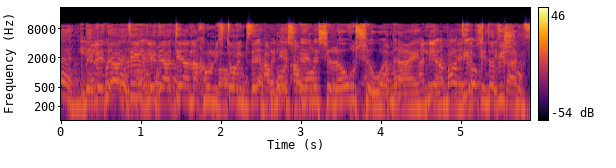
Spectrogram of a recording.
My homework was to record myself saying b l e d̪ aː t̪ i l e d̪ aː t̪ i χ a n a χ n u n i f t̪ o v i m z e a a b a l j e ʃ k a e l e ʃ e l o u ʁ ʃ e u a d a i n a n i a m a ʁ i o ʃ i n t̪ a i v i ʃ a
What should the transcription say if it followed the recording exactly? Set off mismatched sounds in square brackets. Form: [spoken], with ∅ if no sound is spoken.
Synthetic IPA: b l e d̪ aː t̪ i l e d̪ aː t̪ i [∅] a n a χ n u n i f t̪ o [ʁ] i m z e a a [v] a l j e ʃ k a e l e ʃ e l o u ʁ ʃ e u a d a i n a n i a m a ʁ i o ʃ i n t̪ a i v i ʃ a

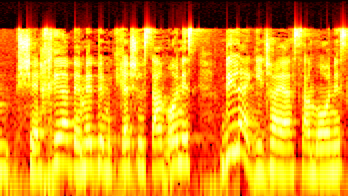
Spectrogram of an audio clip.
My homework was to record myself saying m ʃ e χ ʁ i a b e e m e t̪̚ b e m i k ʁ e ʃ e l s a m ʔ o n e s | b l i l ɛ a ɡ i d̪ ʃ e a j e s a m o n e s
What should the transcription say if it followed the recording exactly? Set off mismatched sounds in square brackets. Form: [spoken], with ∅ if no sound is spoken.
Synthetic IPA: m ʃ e χ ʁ i a b e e m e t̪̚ b e m i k ʁ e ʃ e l s a m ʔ o n e s | b l i l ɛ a ɡ i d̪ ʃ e a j [a] s a m o n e s

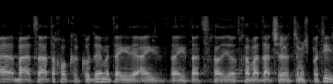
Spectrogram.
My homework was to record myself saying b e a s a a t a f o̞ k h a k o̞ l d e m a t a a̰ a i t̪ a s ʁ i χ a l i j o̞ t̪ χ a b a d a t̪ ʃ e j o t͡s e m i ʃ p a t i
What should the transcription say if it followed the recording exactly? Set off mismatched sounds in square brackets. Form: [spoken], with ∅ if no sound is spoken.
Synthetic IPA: b e a [t͡s] a a t a [χ] o̞ k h a k o̞ [∅] d e m [e] t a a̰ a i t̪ a [t͡s] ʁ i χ a l i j o̞ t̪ χ a [v] a d a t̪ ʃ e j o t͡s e m i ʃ p a t i

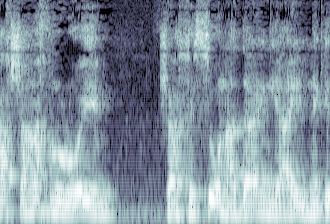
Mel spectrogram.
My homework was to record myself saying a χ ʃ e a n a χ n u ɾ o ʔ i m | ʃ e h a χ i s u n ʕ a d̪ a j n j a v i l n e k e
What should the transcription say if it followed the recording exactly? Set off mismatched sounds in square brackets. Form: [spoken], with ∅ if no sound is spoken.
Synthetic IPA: a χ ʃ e a n a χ n u ɾ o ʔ i m | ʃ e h a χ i s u n ʕ a d̪ a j n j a [ʕ] i l n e [ɡ] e

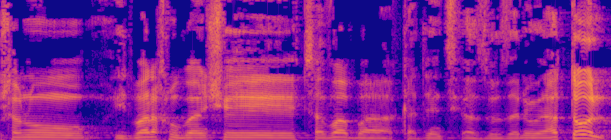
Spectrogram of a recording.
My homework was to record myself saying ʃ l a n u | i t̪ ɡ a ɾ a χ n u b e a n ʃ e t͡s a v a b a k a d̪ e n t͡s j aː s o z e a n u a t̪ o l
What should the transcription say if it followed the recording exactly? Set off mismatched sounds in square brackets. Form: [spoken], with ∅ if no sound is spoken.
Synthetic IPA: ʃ l a n u | i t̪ [b] a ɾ a χ n u b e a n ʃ e t͡s a v a b a k a d̪ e n t͡s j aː [z] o z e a n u a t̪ o l

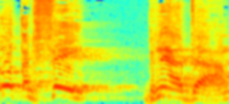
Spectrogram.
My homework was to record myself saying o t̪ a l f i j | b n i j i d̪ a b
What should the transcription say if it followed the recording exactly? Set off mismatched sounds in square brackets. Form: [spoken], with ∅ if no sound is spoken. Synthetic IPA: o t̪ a l f [e] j | b n [e] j [a] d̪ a [m]

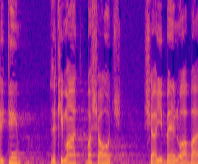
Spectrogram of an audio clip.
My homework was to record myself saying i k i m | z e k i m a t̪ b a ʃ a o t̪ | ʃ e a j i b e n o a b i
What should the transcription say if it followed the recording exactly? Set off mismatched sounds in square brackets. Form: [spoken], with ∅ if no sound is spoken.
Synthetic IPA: i [t] i m | z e k i m a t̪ b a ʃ a o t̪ | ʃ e a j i b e n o a b [a]

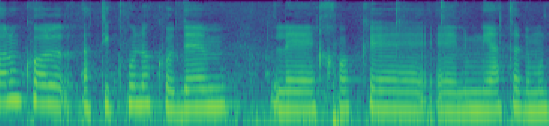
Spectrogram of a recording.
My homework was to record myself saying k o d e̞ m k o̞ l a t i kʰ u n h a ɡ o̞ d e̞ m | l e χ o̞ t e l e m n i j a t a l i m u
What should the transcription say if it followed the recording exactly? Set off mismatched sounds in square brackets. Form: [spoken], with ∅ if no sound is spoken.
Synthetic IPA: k o d e̞ m k o̞ l a t i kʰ u n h a [k] o̞ d e̞ m | l e χ o̞ [k] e l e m n i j a t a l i m u

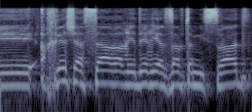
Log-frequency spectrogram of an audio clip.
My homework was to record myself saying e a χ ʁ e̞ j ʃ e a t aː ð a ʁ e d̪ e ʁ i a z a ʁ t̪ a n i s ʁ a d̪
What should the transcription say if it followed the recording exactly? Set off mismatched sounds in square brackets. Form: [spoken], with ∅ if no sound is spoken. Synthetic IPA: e a χ ʁ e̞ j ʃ e a [s] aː [ʁ] a ʁ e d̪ e ʁ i a z a [v] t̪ a [m] i s ʁ a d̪

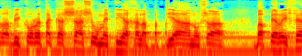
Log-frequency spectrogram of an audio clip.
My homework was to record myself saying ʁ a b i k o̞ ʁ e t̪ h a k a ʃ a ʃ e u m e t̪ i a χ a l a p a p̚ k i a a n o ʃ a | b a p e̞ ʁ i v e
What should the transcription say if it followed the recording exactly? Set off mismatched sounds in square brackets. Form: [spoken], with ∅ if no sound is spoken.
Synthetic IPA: [v] a b i k o̞ ʁ e t̪ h a k a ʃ a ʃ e u m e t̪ i a χ a l a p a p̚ [ɡ] i a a n o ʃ a | b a p e̞ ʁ i [f] e

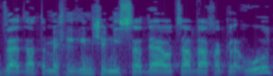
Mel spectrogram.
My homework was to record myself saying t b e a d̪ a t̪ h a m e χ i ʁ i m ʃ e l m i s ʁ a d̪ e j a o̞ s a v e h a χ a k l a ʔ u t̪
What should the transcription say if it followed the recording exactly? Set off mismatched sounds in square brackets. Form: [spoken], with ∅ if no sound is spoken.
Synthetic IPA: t [v] e a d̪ a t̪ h a m e χ i ʁ i m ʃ e l m i s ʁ a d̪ e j a o̞ [t͡s] a v e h a χ a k l a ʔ u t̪

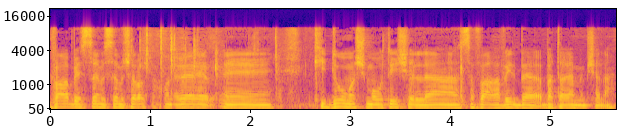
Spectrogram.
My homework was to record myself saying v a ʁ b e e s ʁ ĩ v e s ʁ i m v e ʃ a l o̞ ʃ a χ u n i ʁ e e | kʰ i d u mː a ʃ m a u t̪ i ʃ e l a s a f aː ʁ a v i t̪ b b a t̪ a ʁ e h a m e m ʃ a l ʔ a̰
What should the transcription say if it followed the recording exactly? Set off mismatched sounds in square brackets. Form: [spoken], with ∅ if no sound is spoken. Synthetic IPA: v a ʁ b e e s ʁ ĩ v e s ʁ i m v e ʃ a l o̞ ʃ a χ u n i ʁ e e | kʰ i d u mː a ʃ m a u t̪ i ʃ e l a s a f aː ʁ a v i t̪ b b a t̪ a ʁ e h a m e m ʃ a l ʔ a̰

